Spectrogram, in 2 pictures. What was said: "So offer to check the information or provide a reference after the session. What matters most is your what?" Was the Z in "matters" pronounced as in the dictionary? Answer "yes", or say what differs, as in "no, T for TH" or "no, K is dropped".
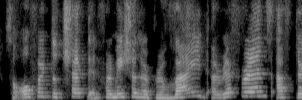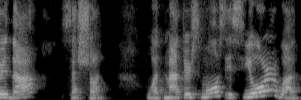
no, S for Z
